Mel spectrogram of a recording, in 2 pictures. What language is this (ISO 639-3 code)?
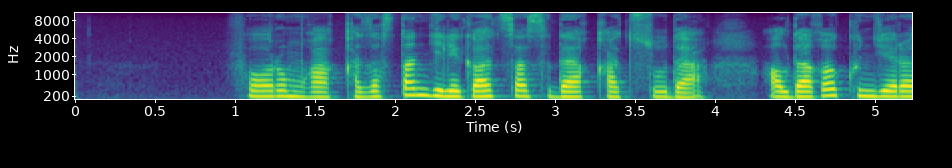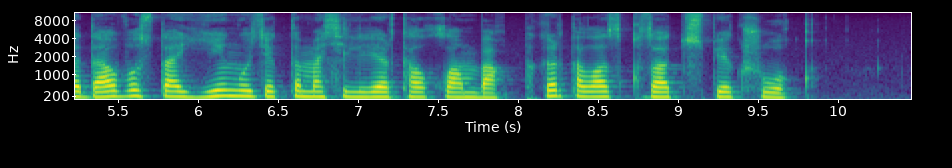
kaz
